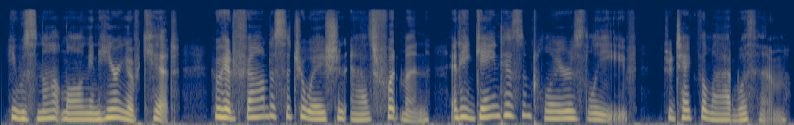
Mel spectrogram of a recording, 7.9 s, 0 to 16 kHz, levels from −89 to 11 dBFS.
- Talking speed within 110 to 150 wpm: No, fast, 205 wpm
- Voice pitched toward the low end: No, high, 210 Hz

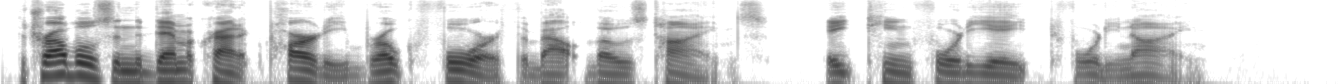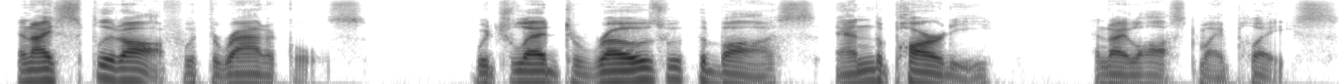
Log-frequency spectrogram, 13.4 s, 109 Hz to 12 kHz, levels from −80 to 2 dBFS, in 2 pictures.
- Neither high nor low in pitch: No, very low, 95 Hz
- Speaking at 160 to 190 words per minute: Yes, average, 165 wpm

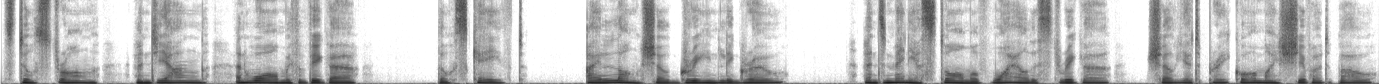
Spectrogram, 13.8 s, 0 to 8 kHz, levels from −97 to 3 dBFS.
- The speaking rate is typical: No, slow, 125 wpm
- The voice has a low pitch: No, medium, 155 Hz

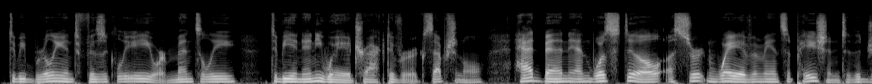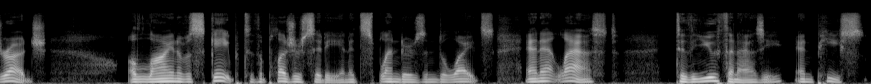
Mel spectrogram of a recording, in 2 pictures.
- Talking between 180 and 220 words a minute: No, average, 165 wpm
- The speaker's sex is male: Yes, male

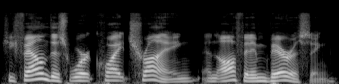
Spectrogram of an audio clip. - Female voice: No, male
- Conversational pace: Yes, average, 160 wpm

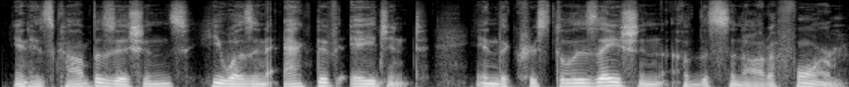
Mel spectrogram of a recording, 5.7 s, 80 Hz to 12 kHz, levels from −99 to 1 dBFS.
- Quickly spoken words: No, average, 160 wpm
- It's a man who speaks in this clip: Yes, male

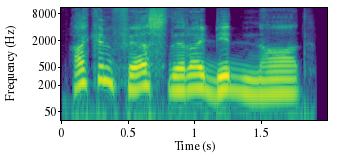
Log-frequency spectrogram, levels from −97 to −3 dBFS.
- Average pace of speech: Yes, average, 180 wpm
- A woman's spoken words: No, male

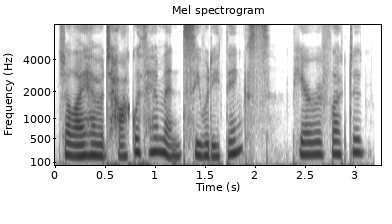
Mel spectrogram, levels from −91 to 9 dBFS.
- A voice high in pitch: Yes, high, 210 Hz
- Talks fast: Yes, fast, 255 wpm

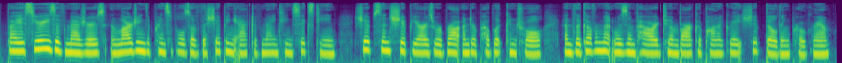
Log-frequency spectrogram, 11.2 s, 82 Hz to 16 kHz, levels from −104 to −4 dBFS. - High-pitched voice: Yes, high, 205 Hz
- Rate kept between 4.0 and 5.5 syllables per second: No, 5.9 syllables/s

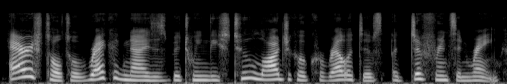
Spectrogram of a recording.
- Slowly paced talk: Yes, slow, 130 wpm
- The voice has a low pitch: No, high, 210 Hz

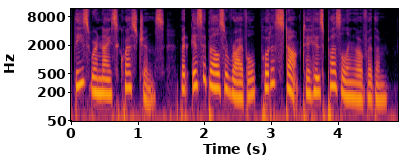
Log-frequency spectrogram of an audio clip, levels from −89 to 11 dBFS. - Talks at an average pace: Yes, average, 185 wpm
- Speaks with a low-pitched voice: No, high, 205 Hz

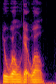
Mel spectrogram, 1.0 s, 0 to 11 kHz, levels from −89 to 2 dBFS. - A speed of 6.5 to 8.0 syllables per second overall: No, 5.1 syllables/s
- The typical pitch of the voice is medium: No, very low, 95 Hz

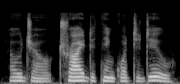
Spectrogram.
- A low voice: No, medium, 155 Hz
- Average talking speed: No, fast, 235 wpm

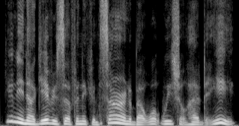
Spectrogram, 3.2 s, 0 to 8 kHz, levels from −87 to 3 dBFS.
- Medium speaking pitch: Yes, medium, 170 Hz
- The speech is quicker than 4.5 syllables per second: Yes, 5.9 syllables/s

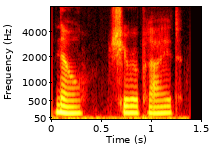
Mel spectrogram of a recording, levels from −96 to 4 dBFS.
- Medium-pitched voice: Yes, medium, 175 Hz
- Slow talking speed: Yes, slow, 120 wpm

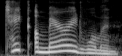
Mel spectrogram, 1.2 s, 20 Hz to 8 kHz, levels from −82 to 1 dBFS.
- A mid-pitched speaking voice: No, high, 225 Hz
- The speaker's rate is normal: Yes, average, 195 wpm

